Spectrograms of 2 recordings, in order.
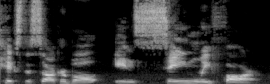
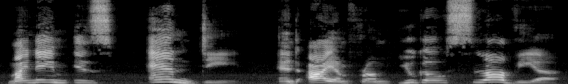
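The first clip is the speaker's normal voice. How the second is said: put-on a light, slow Yugoslavian accent, each word deliberate; barely-there Yugoslavian accent, spoken slow and careful; 2 semitones higher, slower than usual. Mocking the hero's Yugoslavian accent, slowly and deliberately. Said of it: "He has a Yugoslavian accent".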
